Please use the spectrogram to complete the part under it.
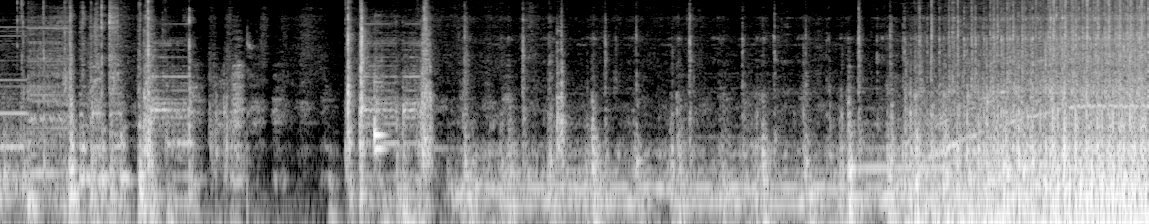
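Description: An Aveneer embroidery machine stitches out a design, giving a steady run of quick mechanical clicks and taps at close range, with a louder, denser whirring stretch toward the end.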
